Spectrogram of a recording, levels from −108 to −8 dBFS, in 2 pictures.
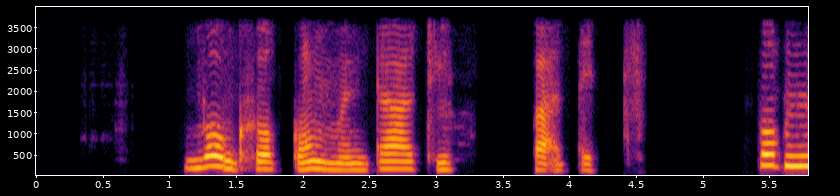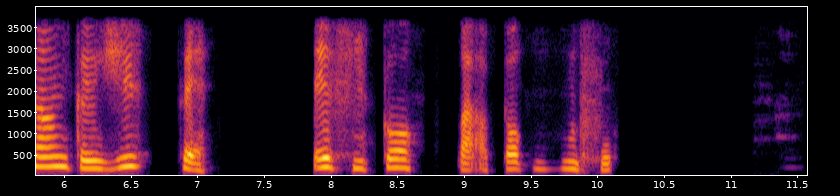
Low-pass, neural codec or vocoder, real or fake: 3.6 kHz; codec, 32 kHz, 1.9 kbps, SNAC; fake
